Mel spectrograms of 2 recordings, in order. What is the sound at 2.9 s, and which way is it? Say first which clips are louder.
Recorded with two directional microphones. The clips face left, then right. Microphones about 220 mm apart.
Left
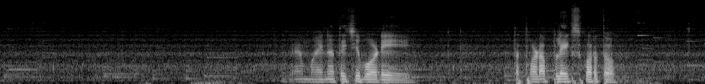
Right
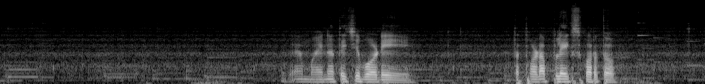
Speech: right 3 dB; 35° right (ahead or behind).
